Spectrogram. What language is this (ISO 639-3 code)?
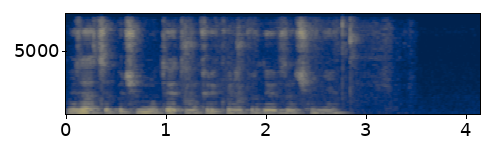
rus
